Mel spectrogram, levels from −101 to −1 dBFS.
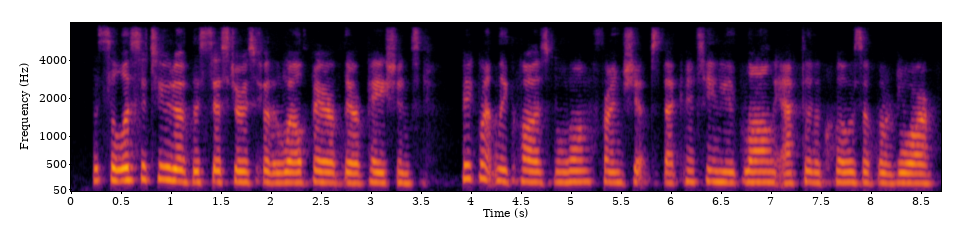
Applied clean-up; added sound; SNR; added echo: neural mask model DeepFilterNet 3.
